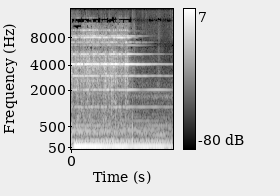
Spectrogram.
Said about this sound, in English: Then she kissed him on the cheek, the ruined cheek, and got up to leave as the bell signaled the next change of class.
